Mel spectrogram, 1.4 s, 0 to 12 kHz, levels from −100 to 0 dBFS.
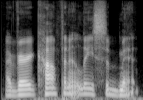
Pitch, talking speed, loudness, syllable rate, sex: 130 Hz, 165 wpm, -21 LUFS, 7.1 syllables/s, male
